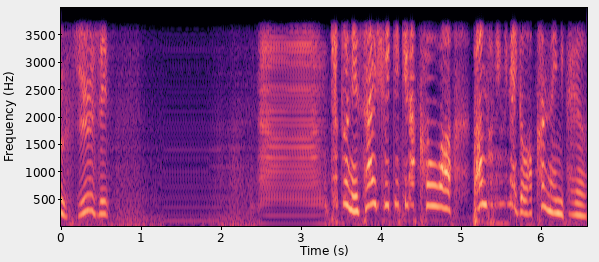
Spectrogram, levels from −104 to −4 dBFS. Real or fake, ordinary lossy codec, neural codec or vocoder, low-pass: fake; none; codec, 16 kHz, about 1 kbps, DyCAST, with the encoder's durations; 3.6 kHz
